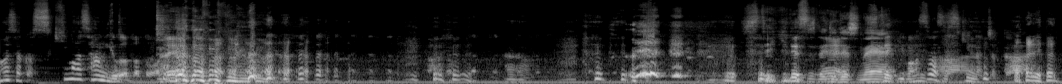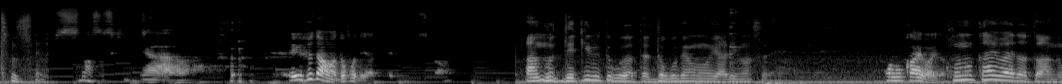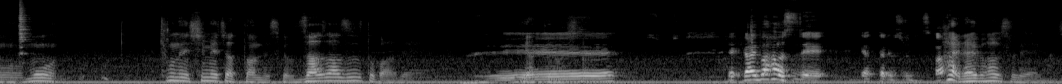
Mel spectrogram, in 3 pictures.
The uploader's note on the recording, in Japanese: 今回も南新宿のカレー&バーのお店 【ムーンボウ】 での収録！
